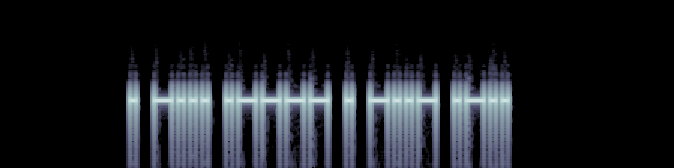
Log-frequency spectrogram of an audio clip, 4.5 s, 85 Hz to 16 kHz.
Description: Morse code, heard as a keyed tone, about 30 wpm, 700 Hz. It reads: EB1EXL
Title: DXCC-100 Call Signs - 6 Characters - 30wpm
